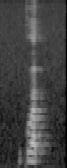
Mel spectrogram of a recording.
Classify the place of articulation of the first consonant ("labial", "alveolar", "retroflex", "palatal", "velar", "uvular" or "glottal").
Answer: velar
